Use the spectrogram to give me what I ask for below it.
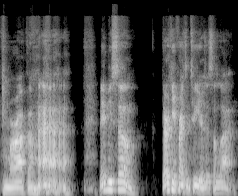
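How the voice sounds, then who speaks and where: A man, hosting a casual live stream and answering viewer questions in a relaxed, chatty way with joking asides. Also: on the low side, takes it slowly, echoey room, low-quality recording.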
